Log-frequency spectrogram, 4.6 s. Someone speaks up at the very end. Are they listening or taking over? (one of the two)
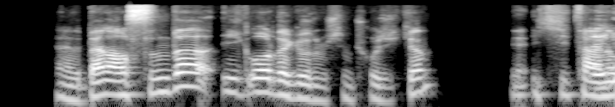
listening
